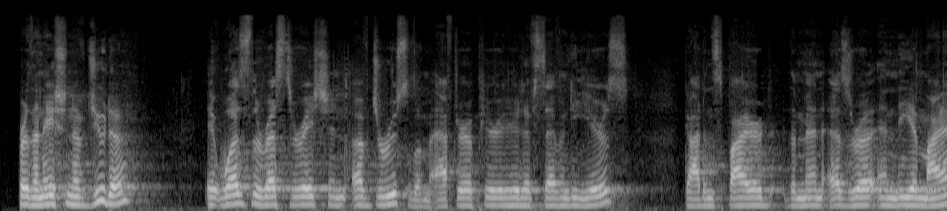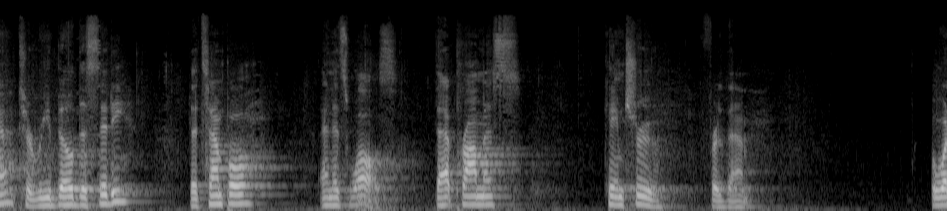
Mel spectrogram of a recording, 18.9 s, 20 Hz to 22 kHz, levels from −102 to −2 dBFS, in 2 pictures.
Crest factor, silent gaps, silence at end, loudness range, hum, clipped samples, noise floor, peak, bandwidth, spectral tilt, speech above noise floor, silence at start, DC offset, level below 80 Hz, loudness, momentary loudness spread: 18 dB; none; 0 s; 8 LU; none; under 0.1%; -86 dBFS; -18 dBFS; 16 kHz; -7 dB/octave; 52 dB; 0.2 s; under 0.1%; -66 dBFS; -35 LUFS; 12 LU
